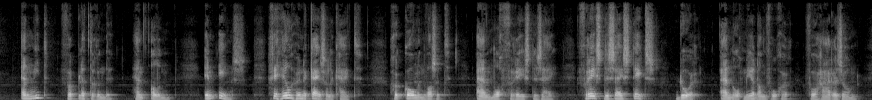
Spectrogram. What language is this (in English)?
Dutch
